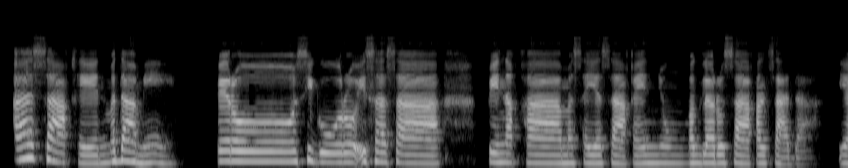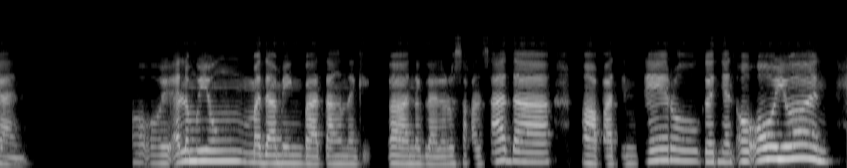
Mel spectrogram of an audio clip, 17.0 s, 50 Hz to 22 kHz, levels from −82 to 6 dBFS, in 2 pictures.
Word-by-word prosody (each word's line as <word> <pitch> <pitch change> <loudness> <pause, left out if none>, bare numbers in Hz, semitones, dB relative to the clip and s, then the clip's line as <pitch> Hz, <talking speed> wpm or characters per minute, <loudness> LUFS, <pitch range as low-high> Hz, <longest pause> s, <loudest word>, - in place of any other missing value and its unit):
Ah, 295 +3 +3
sa'kin 205 -9 0
madami, 200 -6 -2 0.3
pero 235 0 +3 0.6
siguro 215 -3 -2
isa 225 -2 -2
sa 195 -3 +3 0.5
pinakamasaya 190 -2 -1
sa'kin 185 0 -2
'yung 190 -1 -9
maglaro 195 0 -1
sa 190 -1 +1
kalsada 165 -4 -4 0.2
'yan. 170 -4 -5 1.0
Oo, 205 -2 -12 0.2
alam 240 +4 +3
mo - - +3
'yung 240 -2 0
madaming 190 -2 0
batang 180 0 -1
nag 175 -1 -9 0.3
ah, 185 -1 +2
naglalaro 175 0 -5
sa 180 +1 -13
kalsada, 220 +4 +3 0.3
mga 190 -2 +3
patintero 235 +8 -2
ganiyan, 220 -1 -3
oo 255 +4 +4
'yun, 285 -4 +5
195 Hz, 105 wpm, -23 LUFS, 185-230 Hz, 1.0 s, yun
